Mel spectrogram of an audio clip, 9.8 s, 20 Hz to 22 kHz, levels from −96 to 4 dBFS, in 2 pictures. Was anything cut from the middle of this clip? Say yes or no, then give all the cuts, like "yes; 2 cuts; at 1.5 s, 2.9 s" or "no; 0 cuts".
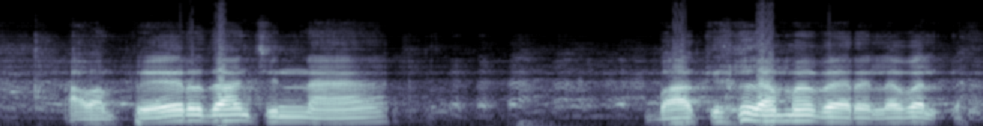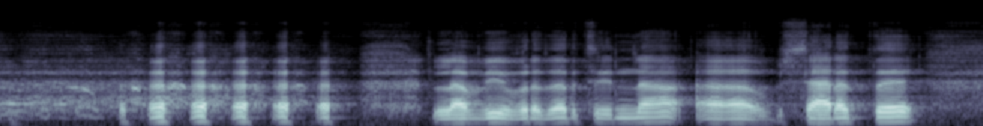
no; 0 cuts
